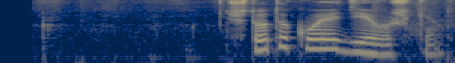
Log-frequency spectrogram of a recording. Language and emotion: Russian, neutral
